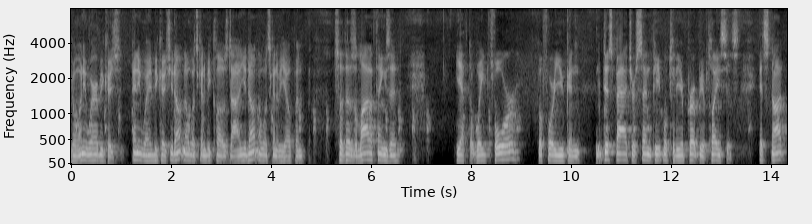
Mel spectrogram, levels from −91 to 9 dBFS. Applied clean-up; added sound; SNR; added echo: neural mask model Resemble Enhance denoiser.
